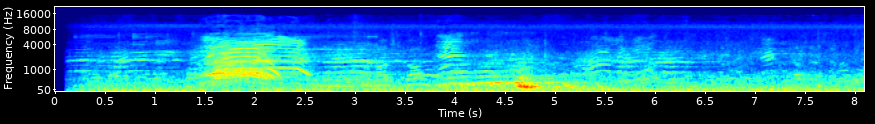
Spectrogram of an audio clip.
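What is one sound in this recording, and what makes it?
A crowd of men murmurs and talks nearby outdoors.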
